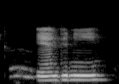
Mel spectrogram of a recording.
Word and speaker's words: Angenie: have to be like it's Angenie, like kind of like I'm just a knee, like it's like Angenie or Angenie because the way it's spelled, it looks it's Angenie. So if you separate it, it looks like Angenie, like a genie, So I have gone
